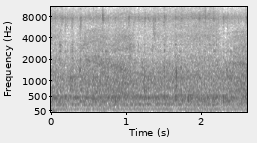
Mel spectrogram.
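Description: Honey bees swarm over a hive frame where new bees are hatching, a faint, steady buzzing hum with soft fluttering wingbeats and no voices.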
